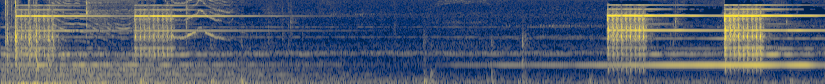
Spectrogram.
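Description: An in-game telephone ringing in the horror game Layers of Fear, two pairs of electronic ring bursts at the start and end, fairly quiet amid a low ambient hum, with no speech.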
